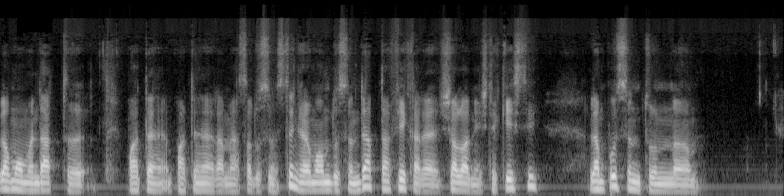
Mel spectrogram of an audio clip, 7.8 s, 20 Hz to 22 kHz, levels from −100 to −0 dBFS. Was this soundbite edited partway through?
no; 0 cuts

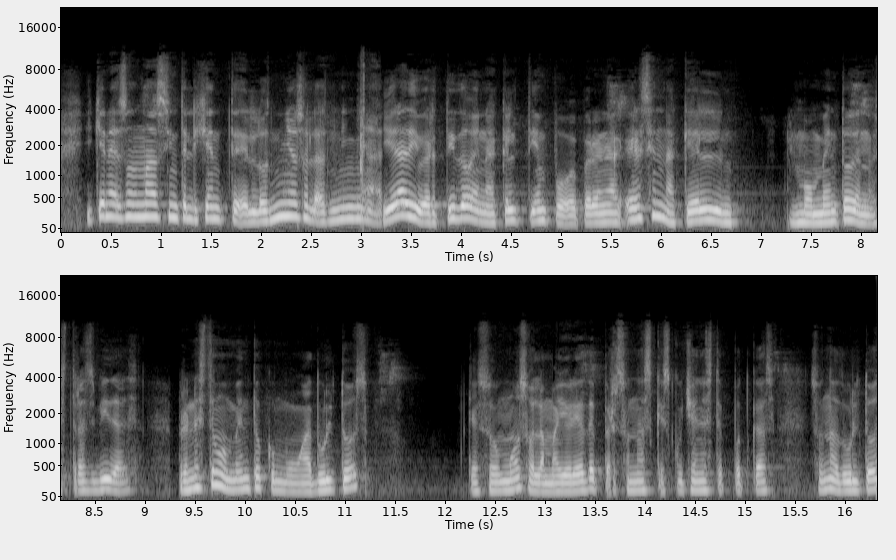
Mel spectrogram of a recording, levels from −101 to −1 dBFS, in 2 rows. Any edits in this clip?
yes; 1 cut; at 3.2 s

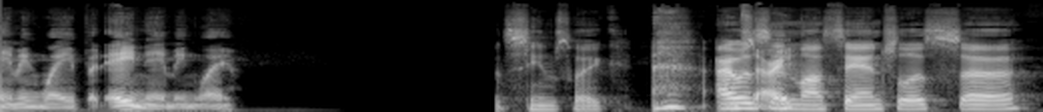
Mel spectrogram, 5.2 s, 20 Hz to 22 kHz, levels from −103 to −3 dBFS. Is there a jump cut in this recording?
yes; 1 cut; at 2.5 s

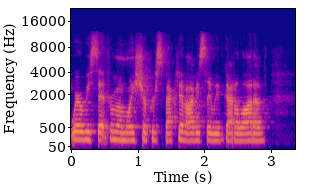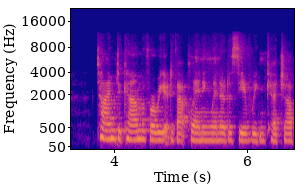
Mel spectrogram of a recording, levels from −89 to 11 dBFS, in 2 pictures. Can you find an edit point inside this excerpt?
no; 0 cuts

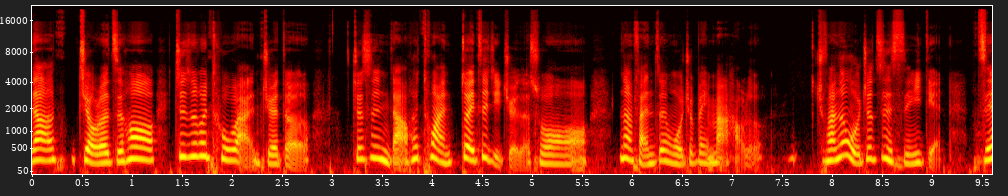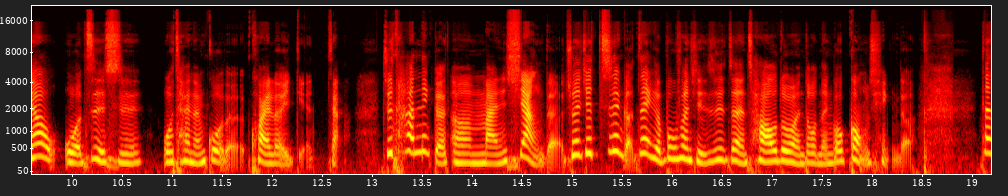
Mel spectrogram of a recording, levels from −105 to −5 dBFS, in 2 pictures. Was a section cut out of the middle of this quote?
yes; 2 cuts; at 13.7 s, 14.9 s

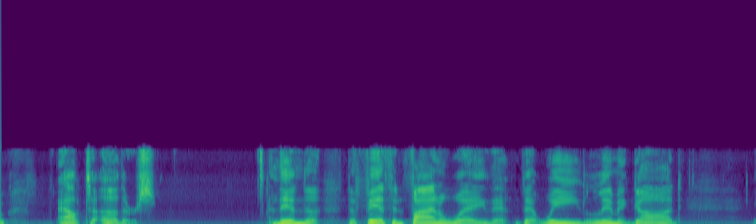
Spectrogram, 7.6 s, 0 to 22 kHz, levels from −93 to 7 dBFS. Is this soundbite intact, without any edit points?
yes; 0 cuts

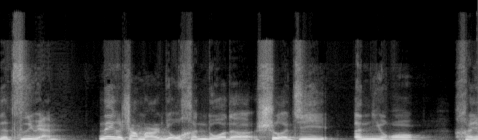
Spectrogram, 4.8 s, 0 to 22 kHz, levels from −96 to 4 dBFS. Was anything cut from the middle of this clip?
yes; 1 cut; at 0.9 s

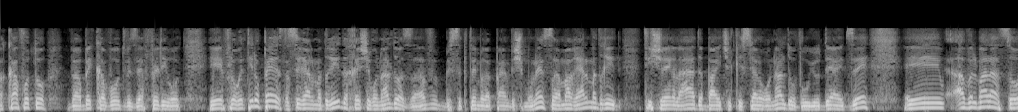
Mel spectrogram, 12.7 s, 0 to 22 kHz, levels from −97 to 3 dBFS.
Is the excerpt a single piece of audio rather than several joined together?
no; 1 cut; at 11.8 s

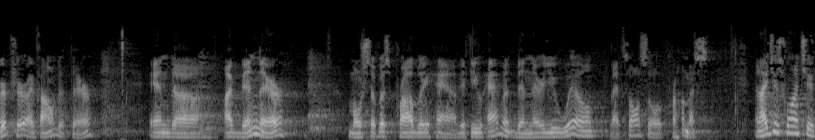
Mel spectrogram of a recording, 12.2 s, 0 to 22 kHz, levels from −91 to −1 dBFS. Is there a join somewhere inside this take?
yes; 1 cut; at 11.2 s

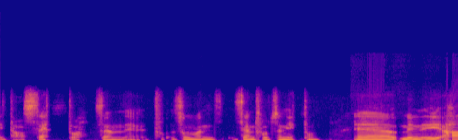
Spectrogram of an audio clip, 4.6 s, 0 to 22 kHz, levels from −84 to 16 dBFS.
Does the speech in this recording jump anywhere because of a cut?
yes; 1 cut; at 3.5 s

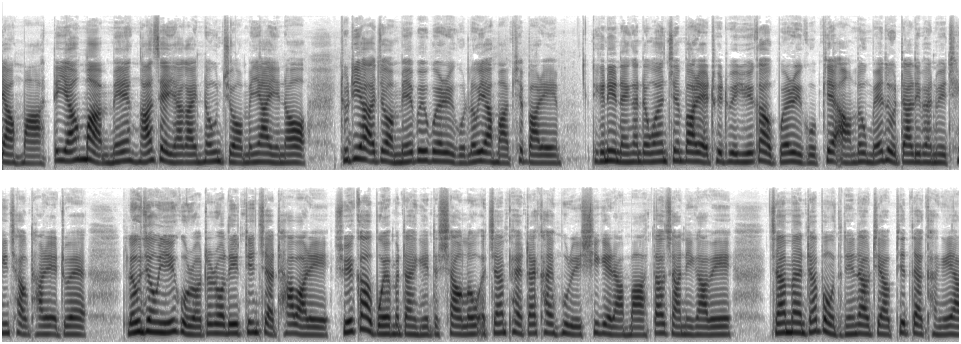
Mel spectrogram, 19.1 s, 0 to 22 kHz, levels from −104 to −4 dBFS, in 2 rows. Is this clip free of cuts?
no; 1 cut; at 12.9 s

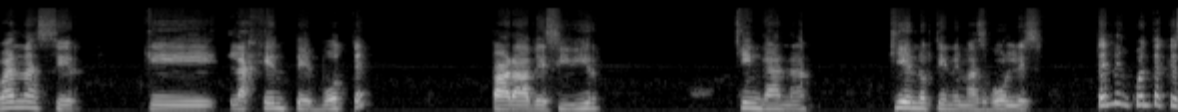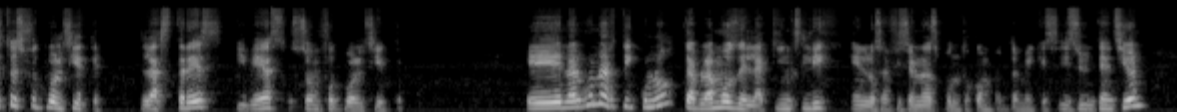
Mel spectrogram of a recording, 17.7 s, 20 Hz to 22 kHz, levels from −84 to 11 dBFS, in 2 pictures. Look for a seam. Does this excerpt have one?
no; 0 cuts

